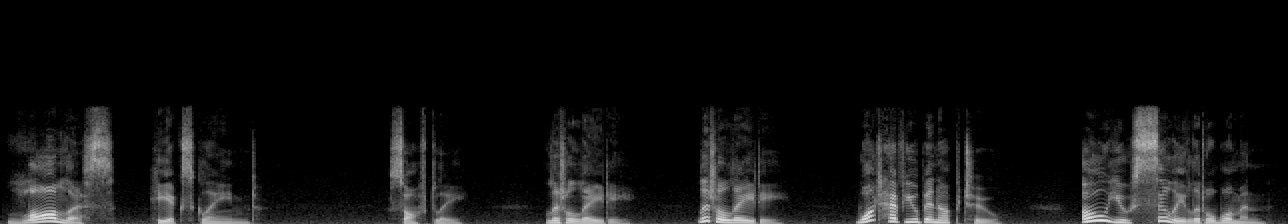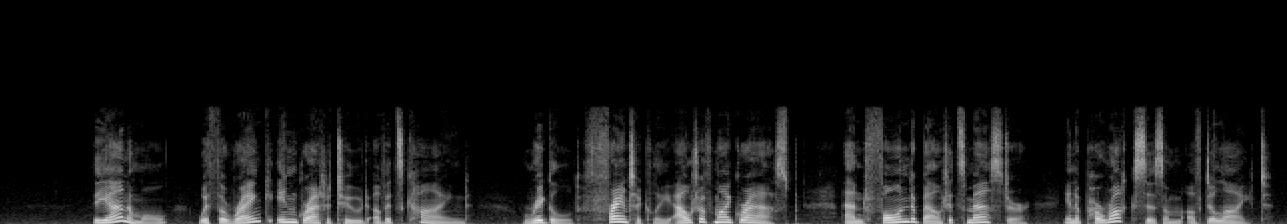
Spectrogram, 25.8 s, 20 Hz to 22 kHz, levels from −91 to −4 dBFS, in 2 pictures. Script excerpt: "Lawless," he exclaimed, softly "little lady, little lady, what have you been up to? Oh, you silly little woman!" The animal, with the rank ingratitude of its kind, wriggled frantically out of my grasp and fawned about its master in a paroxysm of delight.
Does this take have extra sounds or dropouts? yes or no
no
